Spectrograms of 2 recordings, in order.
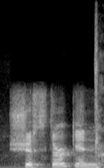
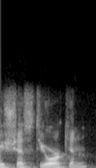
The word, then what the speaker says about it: Shesterkin: Okay, so Shesterkin is the Anglo pronunciation, but if you were in his homeland, you would say Shestyorkin.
